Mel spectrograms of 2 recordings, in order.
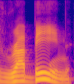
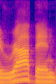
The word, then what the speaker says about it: Rabin: to tell you that the correct pronunciation is Rabin lazy Israelis say Rin but it's technically not correct my name is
